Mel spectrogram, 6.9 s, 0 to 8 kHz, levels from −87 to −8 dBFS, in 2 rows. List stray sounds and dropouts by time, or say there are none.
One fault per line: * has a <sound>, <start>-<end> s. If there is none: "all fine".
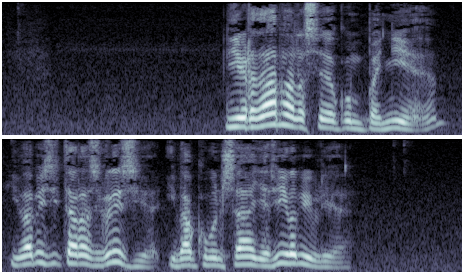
all fine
